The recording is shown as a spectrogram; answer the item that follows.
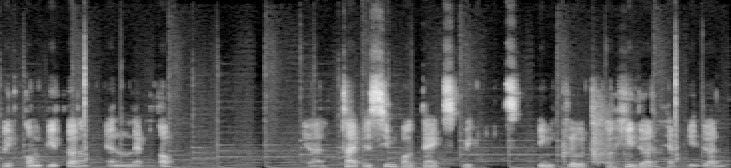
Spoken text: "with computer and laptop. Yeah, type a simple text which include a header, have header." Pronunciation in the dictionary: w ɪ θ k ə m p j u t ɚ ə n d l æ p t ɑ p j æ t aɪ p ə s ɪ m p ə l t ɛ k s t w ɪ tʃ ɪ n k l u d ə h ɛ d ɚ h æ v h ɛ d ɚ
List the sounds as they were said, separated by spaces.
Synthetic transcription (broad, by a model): w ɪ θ k ə m p j u t ɚ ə n l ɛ p t ɑ p j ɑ t aɪ p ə s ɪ m p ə l t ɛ k s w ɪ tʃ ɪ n k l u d ə h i d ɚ h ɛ p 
